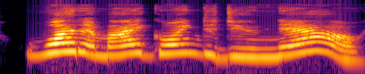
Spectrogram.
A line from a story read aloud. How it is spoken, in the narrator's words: wailed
